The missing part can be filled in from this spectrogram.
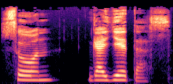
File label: son galletas, Spanish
